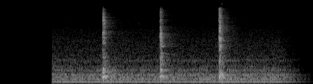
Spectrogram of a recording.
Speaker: When the oven heats, you may hear a clicking sound. This is the sound of the circuit relay operating.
